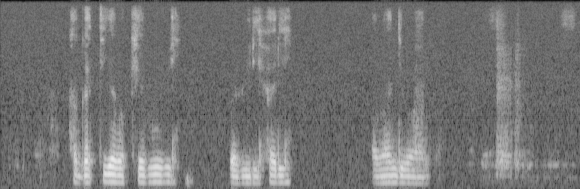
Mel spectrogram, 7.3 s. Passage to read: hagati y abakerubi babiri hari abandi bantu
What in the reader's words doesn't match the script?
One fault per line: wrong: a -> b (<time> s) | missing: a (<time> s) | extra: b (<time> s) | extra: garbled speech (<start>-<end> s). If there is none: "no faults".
no faults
